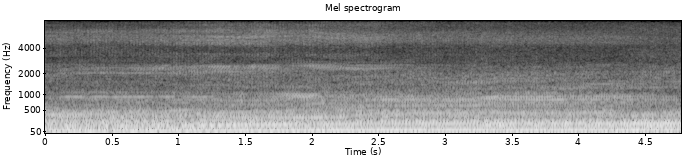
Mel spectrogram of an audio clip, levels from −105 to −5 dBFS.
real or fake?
real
